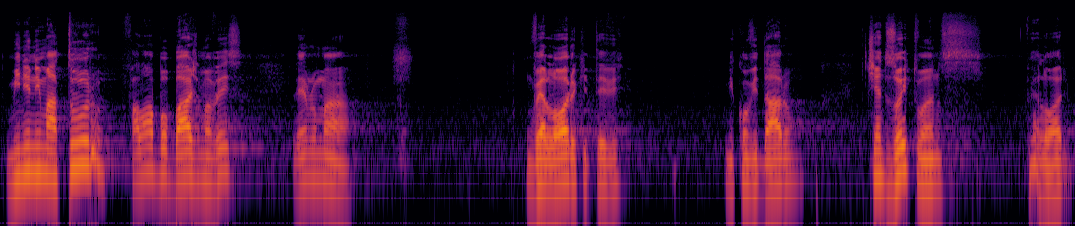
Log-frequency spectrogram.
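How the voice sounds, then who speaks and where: A young Brazilian man teaching the Bible in a lively way, asking his listeners rhetorical questions. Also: fairly high pitch. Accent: Brazilian Portuguese. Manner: animated, asks the audience rhetorical questions. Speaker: theology teacher. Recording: long reverb of a large room.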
